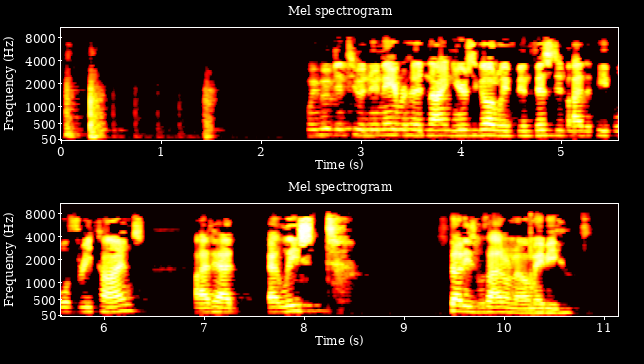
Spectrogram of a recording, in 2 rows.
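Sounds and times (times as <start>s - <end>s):
knocking on a door: 0.0s - 1.6s
speech: 2.5s - 8.5s, 9.5s - 10.9s.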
